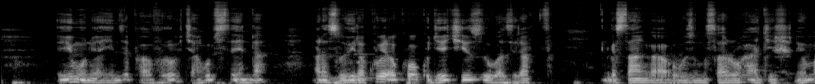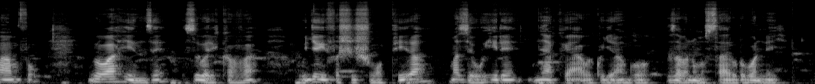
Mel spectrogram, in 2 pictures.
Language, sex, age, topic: Kinyarwanda, female, 25-35, agriculture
